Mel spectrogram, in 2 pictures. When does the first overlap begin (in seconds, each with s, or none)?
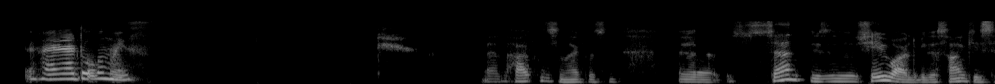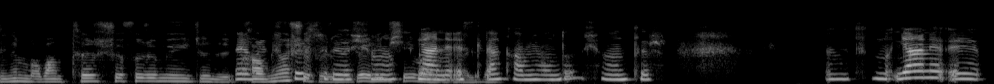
12.3 s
